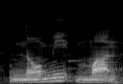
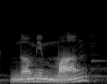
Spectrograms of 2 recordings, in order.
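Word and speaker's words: Номи ман: So, my name is, you can say Nomi Man. Don't read it like man, man. Nomi Man.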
